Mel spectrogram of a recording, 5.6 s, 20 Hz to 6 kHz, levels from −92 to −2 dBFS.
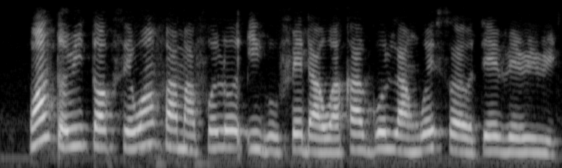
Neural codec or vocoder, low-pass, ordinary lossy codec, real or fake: codec, 16 kHz, 16 kbps, FunCodec, trained on Chinese and English, 50 frames a second; 5.4 kHz; none; fake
